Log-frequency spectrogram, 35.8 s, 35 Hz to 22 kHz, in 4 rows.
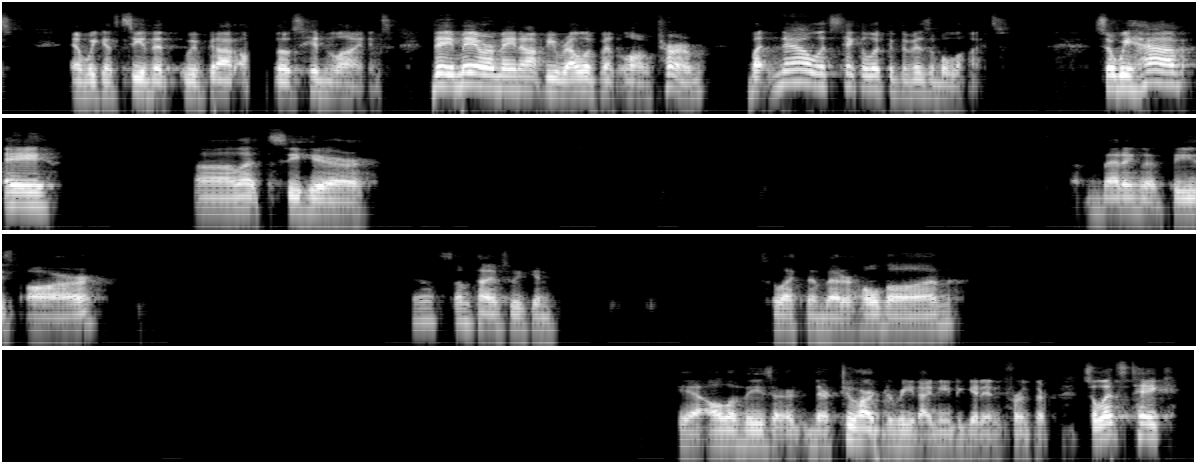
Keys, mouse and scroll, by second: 6.9 click, 7.8 click, 10.3 click, 13.9 click, 17.3 click, 35.7 click.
